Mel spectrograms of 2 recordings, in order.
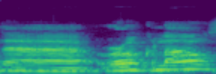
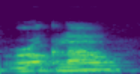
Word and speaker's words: Wrocław: So there are a number of GDEs in Poland, and there's even one in Wrocław. So is that how it's pronounced? Wrocław?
